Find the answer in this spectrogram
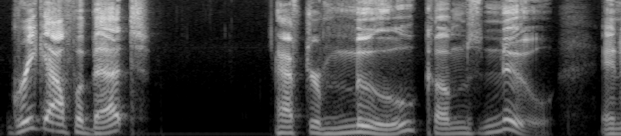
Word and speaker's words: Nu: So the Greek alphabet, after Mu comes Nu, and it is spelled N-U, but it's pronounced new.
